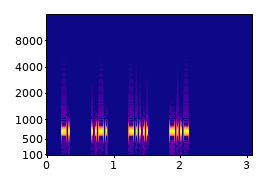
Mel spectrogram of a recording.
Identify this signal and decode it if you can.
Morse code, heard as a keyed tone, about 47 wpm, spaced as for 21 wpm, 700 Hz. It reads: NF6X
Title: USA Call Signs - 4 Characters - 4x Character Spacing - 45wpm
